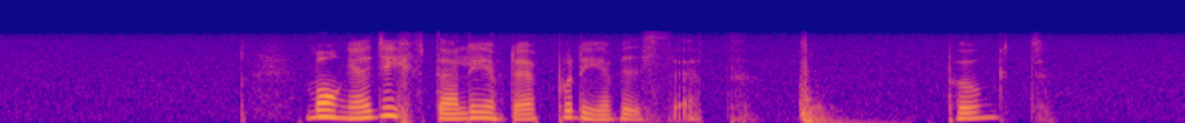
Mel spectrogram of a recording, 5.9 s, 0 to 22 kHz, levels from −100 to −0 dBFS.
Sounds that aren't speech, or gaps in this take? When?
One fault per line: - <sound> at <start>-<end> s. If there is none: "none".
- thud at 4.0-4.6 s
